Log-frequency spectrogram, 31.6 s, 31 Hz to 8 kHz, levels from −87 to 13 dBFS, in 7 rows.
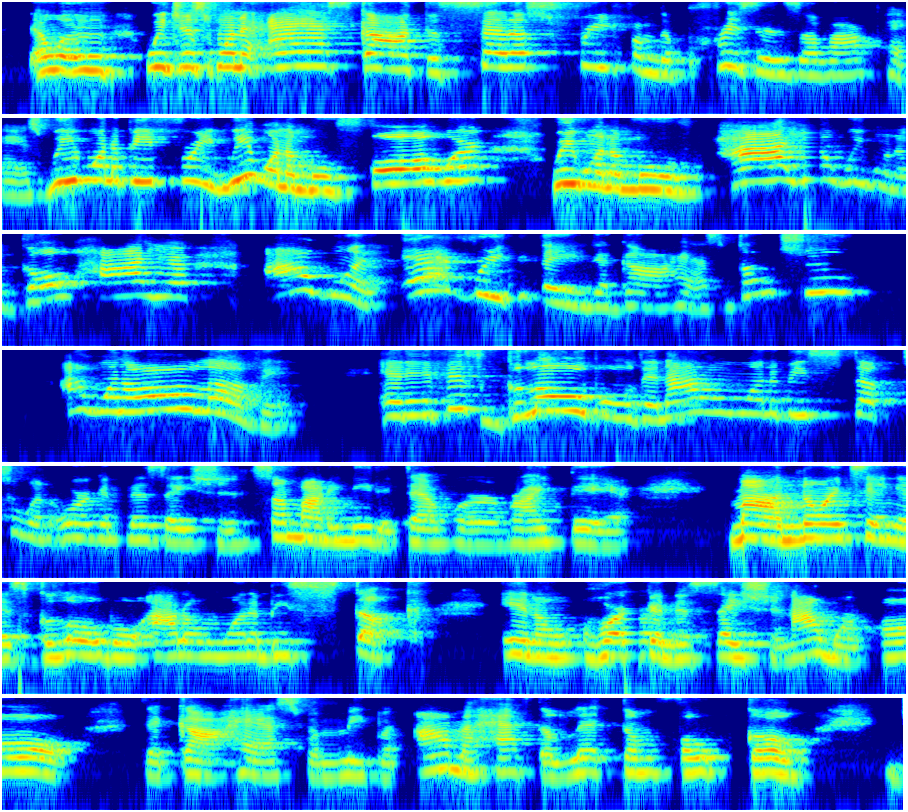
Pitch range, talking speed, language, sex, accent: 200-300 Hz, 195 wpm, English, female, American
